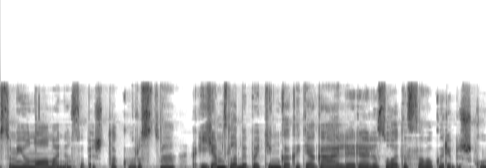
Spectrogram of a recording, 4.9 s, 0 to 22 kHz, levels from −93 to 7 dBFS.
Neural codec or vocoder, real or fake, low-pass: none; real; 10.8 kHz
